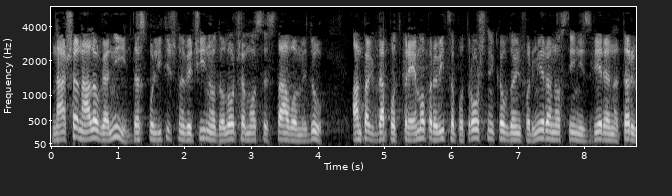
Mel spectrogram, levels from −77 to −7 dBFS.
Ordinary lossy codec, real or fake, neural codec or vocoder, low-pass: AAC, 32 kbps; real; none; 5.4 kHz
